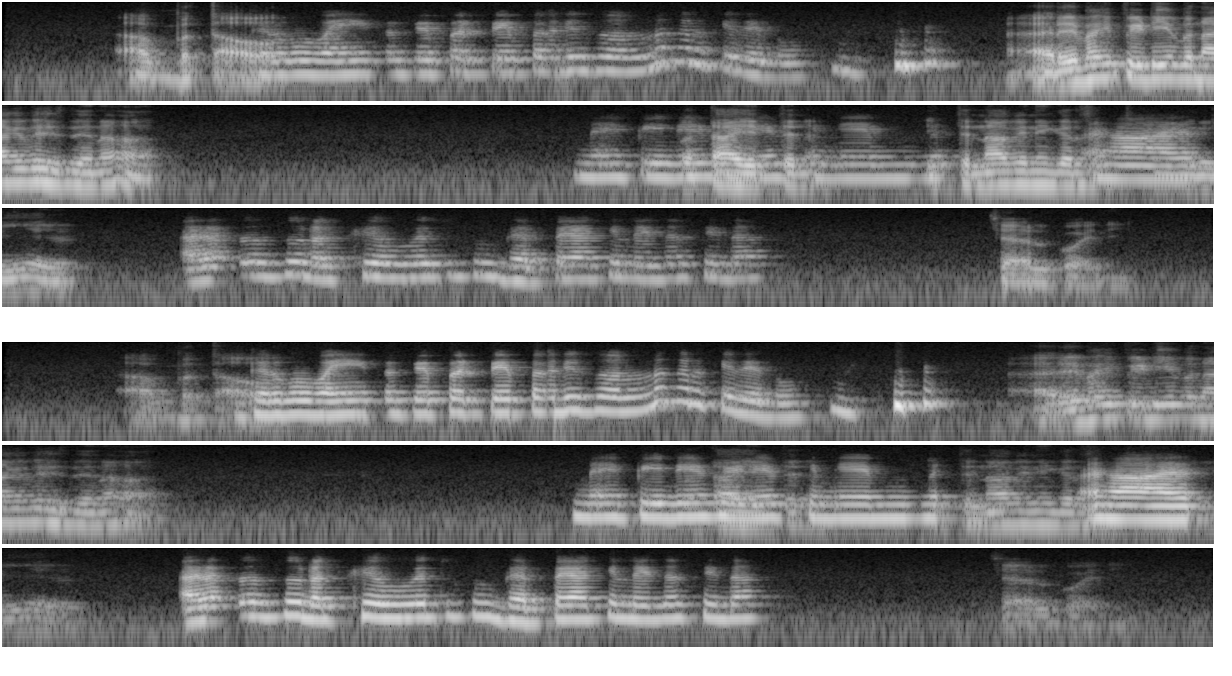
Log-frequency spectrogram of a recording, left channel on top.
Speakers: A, on the left; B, on the right.
A: अब बताओ
B: तेरे को वहीं पे पेपर पेपर ही सॉल्व ना करके दे दूं <laughs>
A: अरे भाई पीडीएफ बना के भेज देना
B: नहीं पीडीएफ
A: बता
B: पीडीएफ
A: इतना
B: के लिए मैं-
A: इतना भी नहीं कर सकते
B: हाँ
A: तुम मेरे लिए
B: अरे तो तू रखे हुए तो तू घर पे आके ले जा सीधा
A: चल कोई नहीं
